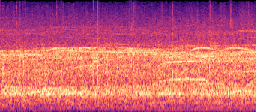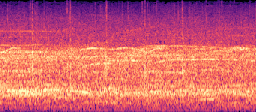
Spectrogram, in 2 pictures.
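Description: A large crowd cheers and screams loudly in a vast echoing arena.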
